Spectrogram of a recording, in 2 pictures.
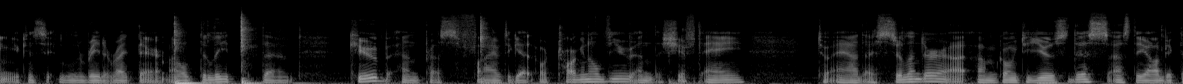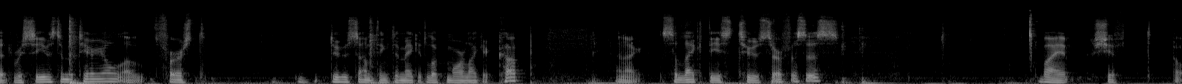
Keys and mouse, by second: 1.7 Delete, 4.8 KP_5, 6.6 shift+a, 10.4 middle click, 12.6 Tab, 13.1-15.1 drag, 15.5 ctrl+Tab, 17.2-19.1 drag, 19.1 middle click, 19.8-21.7 right drag, 20.6 click, 21.7 middle click.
